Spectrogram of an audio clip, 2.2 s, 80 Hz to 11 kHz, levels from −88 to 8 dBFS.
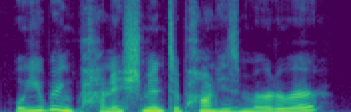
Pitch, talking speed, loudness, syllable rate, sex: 250 Hz, 190 wpm, -14 LUFS, 6.5 syllables/s, female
